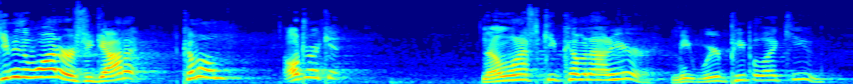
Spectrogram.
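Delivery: dry, sarcastic tone. Retelling the woman's reply about the offered water: imitating a sarcastic retort. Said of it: "there's a sarcasm in this".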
